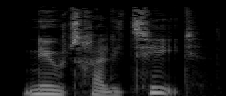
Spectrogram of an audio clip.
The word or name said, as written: neutralitet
